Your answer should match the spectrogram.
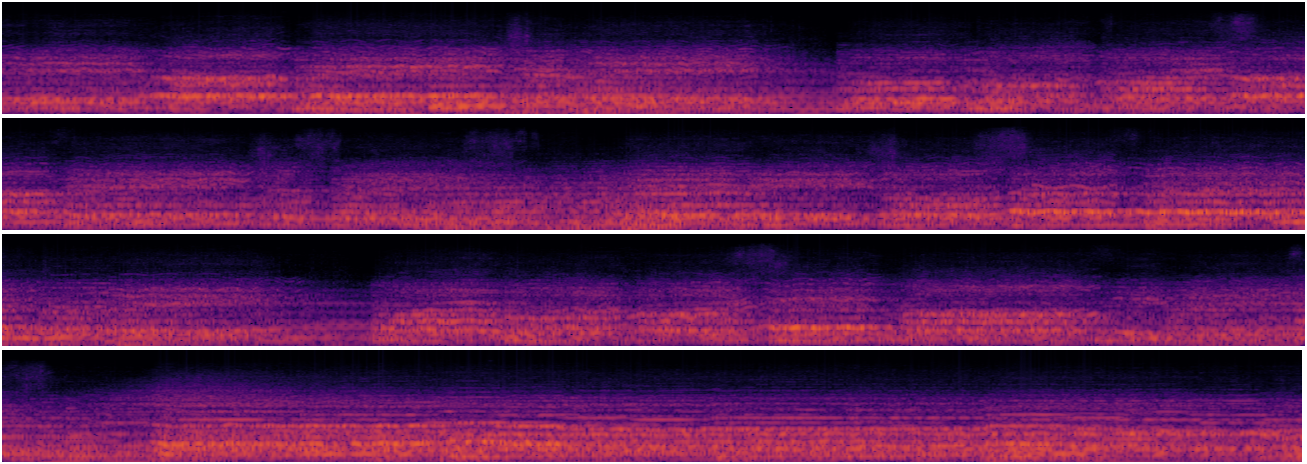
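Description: A mixed church choir singing a Christmas canticle, accompanied by a small string ensemble of violins. The music swells louder about twenty seconds in.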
